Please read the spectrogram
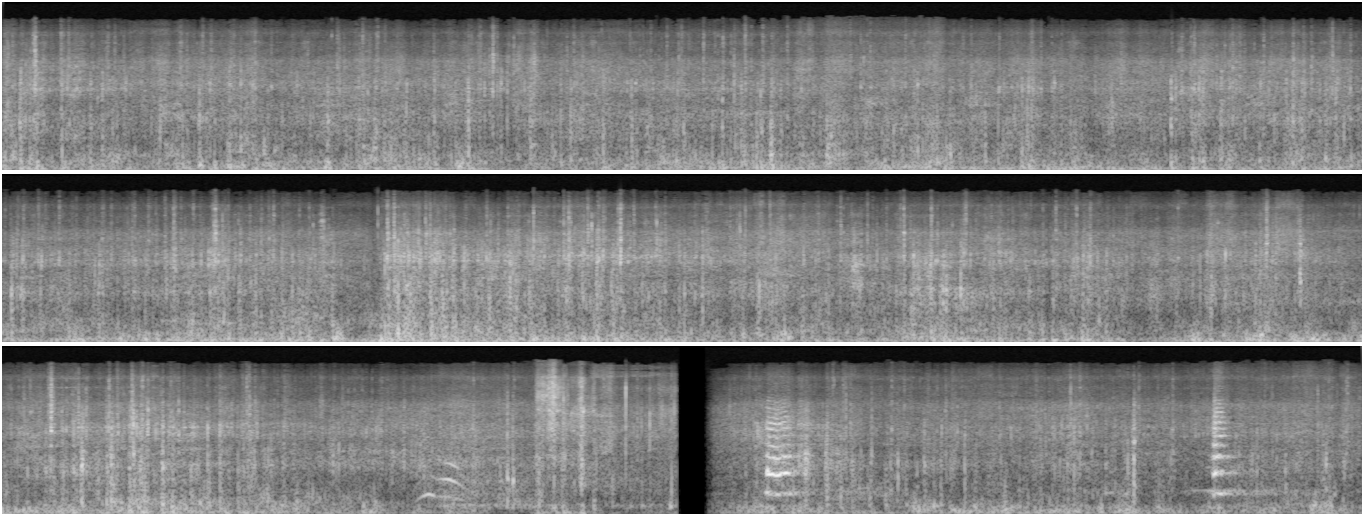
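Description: Mountain bike ridden downhill on a dirt forest trail: wind buffeting the bike-mounted camera's microphone, with tyre roll and rattle from the bike over the rough ground. The sound cuts out for an instant near the end, and a few short pitched squeals follow.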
